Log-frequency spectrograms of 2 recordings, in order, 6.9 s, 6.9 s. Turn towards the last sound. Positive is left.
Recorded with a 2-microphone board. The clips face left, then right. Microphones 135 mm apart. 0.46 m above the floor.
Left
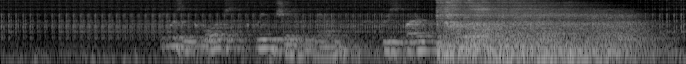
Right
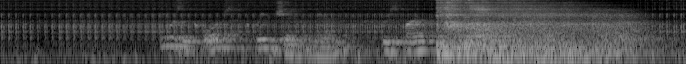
turn(degrees=-30)  # may be behind; listen again after turning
